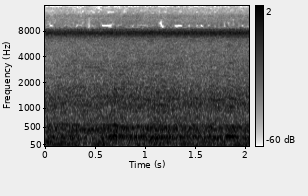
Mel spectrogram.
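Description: Honeybees hum in a thick, continuous buzz on a hive frame, steady and close throughout, with no pauses or voices.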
